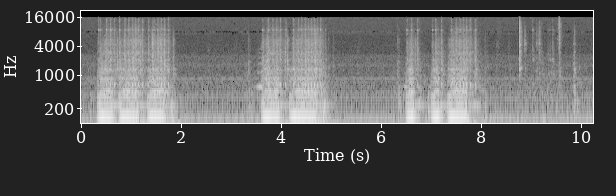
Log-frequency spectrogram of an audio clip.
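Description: Industrial straight-stitch sewing machine stitching fold-over binding onto a knit armhole in three short runs, each broken into two or three quick spurts, with pauses between while the fabric is eased under the foot. A few sharp clicks near the end.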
